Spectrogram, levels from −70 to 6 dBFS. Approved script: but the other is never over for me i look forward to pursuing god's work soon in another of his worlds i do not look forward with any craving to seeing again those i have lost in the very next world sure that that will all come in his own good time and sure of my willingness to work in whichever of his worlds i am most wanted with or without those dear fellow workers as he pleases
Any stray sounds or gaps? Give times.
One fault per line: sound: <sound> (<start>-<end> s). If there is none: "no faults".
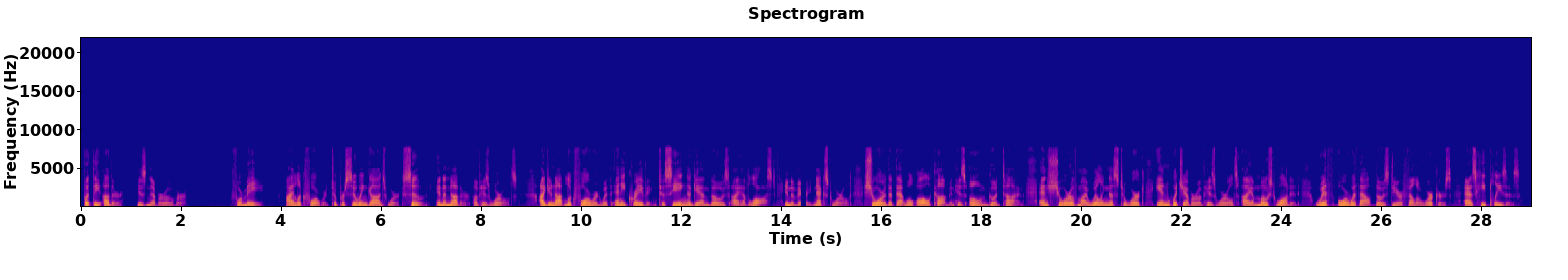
sound: dropout (14.4-14.5 s)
